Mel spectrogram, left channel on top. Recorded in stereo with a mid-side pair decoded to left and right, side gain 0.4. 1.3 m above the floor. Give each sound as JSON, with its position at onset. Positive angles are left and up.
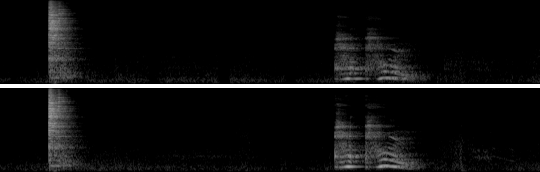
{"t": 0.5, "sound": "breaking glass", "azimuth_deg": -45, "distance_m": 1.3}
{"t": 3.3, "sound": "throat clearing", "azimuth_deg": -60, "distance_m": 0.5}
